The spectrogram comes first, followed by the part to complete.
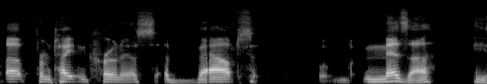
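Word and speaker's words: Meze: So we got a follow up from Titan Cronus about Meza. He says is actually the pronunciation.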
